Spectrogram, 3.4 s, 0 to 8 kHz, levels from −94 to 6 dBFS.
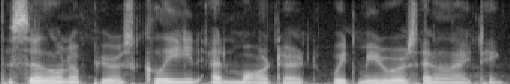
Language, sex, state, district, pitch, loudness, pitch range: English, female, Assam, Sonitpur, 215 Hz, -17 LUFS, 205-225 Hz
